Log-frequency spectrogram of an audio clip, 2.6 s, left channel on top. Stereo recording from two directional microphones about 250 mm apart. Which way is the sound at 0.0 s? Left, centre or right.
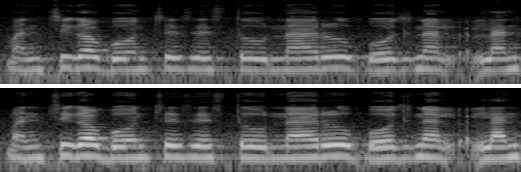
Centre.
